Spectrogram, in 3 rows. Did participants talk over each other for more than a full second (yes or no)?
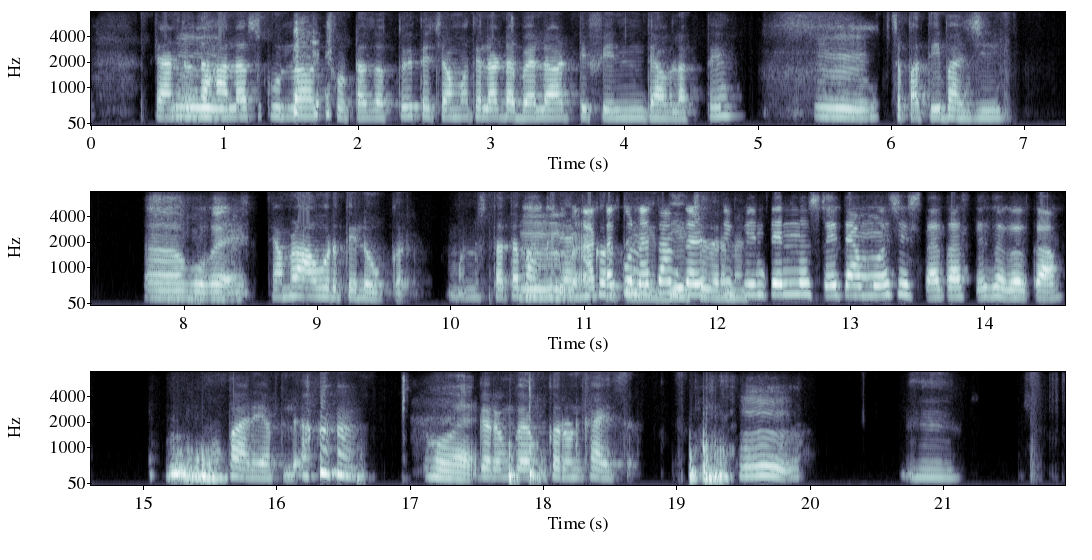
yes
